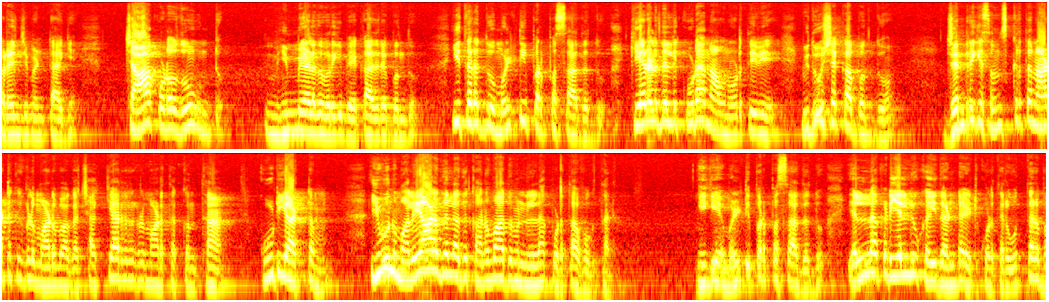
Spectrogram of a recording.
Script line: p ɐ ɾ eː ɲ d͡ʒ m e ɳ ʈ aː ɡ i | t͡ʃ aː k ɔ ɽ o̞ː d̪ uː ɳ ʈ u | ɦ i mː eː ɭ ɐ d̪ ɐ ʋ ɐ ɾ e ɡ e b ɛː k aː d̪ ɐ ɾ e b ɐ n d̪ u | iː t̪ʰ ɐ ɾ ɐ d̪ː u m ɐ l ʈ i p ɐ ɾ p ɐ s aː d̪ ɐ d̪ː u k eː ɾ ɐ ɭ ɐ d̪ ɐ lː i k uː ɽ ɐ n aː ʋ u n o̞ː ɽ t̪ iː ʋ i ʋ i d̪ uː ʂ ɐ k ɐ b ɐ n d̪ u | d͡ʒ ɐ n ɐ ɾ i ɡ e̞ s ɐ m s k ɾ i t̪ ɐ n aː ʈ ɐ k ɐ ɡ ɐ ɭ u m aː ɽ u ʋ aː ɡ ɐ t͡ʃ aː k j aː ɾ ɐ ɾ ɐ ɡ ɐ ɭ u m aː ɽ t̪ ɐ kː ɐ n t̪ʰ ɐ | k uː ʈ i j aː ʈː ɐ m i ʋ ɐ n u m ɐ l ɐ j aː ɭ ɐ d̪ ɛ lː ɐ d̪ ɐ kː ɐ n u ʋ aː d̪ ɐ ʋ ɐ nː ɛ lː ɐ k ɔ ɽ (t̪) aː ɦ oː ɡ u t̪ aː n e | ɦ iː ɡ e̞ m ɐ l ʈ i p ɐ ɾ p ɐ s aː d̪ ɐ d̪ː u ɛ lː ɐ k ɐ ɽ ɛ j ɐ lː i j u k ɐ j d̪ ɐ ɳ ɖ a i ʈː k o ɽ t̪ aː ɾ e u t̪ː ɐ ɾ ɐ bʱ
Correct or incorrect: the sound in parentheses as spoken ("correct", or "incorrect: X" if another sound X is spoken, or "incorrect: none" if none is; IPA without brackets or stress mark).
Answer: correct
